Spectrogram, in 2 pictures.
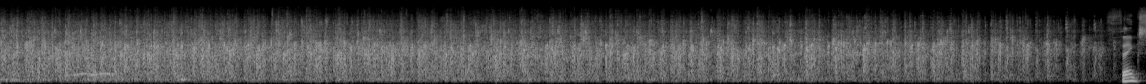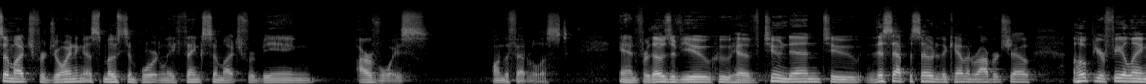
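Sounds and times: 
live theater audience applause: 0.0 - 11.2
speech: 11.2 - 15.8, 16.4 - 22.9.

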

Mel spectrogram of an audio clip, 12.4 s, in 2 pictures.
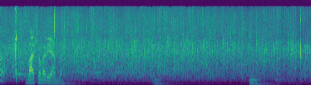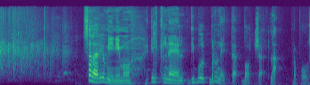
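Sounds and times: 
studio audience applause: 0.0 - 7.6
speech: 0.5 - 1.4, 5.0 - 5.3, 8.0 - 12.4.

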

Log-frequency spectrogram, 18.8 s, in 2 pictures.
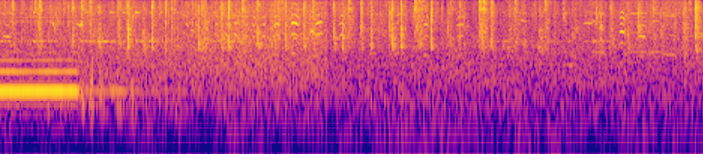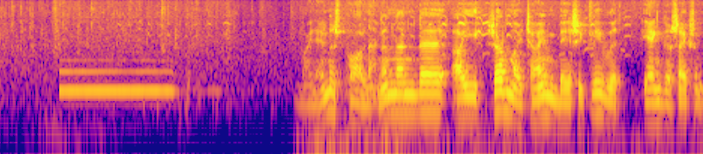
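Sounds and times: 
foghorn blast near Church Bay and Myrtleville: 0.0 - 1.7, 10.1 - 11.9
bird calls: 0.0 - 18.7
speech: 13.8 - 18.7.

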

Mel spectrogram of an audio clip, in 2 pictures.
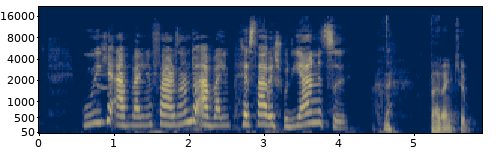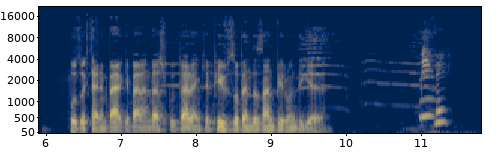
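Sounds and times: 
speech: 0.6 - 9.8
cat meowing: 7.4 - 8.4, 9.2 - 11.4.

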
